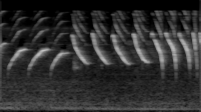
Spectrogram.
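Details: Belgian canary song for training young canaries: slow upward-sweeping whistles followed by faster falling sweeps repeated about three times a second, loud and clear.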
